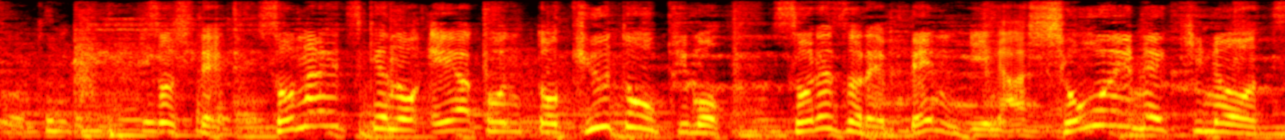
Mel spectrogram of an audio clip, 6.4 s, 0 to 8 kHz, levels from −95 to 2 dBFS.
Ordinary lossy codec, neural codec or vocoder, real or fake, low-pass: none; codec, 16 kHz, 16 kbps, FreqCodec, smaller model; fake; none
